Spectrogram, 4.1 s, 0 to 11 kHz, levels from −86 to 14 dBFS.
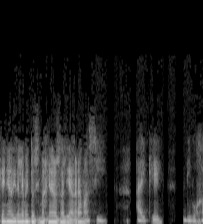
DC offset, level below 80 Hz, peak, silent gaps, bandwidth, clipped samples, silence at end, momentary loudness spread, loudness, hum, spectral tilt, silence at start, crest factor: under 0.1%; -58 dBFS; -4 dBFS; 2.18-2.28 s, 2.65-2.72 s, 3.56-3.66 s; 5.2 kHz; under 0.1%; 0 s; 15 LU; -18 LUFS; none; -9 dB/octave; 0 s; 14 dB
